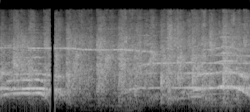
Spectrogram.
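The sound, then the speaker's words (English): A live audience at Twilight Theater applauds steadily for a few seconds before the second act, a dense wash of clapping with cheering voices mixed in and a brief dropout near the start. “And with that applause, please welcome, for our stylish and seductive second act”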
